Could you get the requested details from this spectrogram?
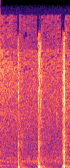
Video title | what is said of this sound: Easy No-Knead Dutch Oven Bread Recipe | when you tap on it at the bottom it sounds very hollow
